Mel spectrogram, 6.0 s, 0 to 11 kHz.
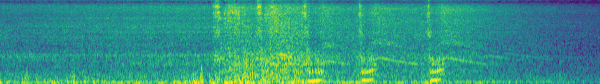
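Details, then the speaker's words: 1992 Chevy C1500 with the original 350 TBI V8 and rebuilt 700R4, after new fuel injectors fixed cold-start surging, stalling and bogging: revs up and drops back cleanly, with a faint tick from a flange-gasket exhaust leak. "Yeah you can see it revs up good now."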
